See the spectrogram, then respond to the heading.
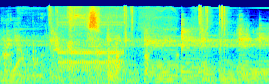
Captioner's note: buzzer blaring; upbeat music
